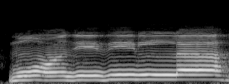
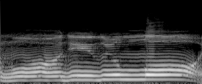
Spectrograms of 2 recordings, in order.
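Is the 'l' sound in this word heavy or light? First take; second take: light; heavy. First: The l sound is light and thin. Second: The l sound is heavy and thick. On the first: The speaker calls it right. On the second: The speaker calls it wrong. "itu tebal, salah"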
